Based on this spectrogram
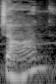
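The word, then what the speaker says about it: Jeanne: ideally bayonetta everyone suggests john which i guess is the french version of gene and is pronounced john if you care about french phonics and i don't her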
